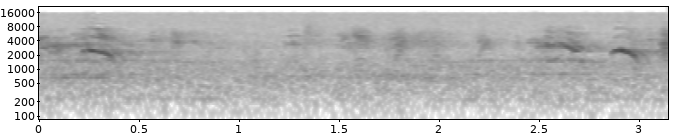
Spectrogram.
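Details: White-vented myna recorded 29 December 2019 in Ubon Ratchathani, Thailand, giving a rough squawk, then quieter rasping notes, and two more sharp squawks close together at the end.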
